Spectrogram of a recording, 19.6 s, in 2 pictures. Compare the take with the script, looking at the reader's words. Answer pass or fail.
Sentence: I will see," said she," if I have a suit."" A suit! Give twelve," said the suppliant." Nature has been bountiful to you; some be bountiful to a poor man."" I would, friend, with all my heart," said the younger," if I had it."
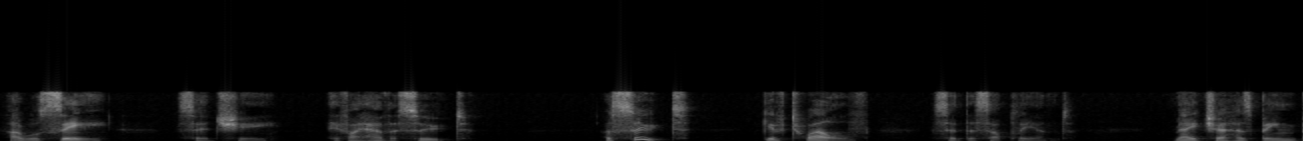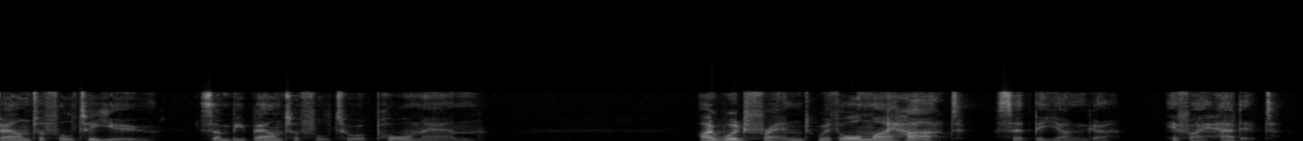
pass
